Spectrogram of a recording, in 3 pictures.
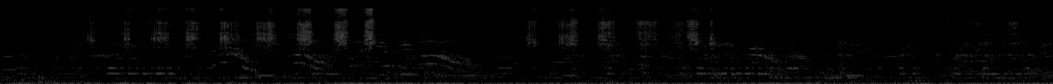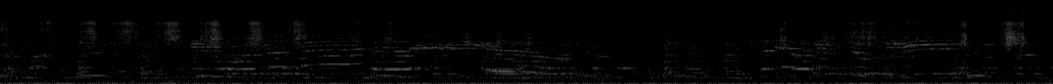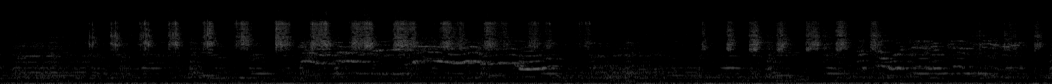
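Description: Straight razor scraping through lathered stubble: quick rasping strokes in bursts of a few seconds with short pauses between. Faint music plays in the background.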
